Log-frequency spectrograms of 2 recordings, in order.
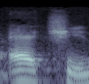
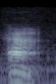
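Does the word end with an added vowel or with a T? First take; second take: added vowel; T. First: An extra 'ee' vowel follows the final T. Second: The word ends cleanly on the T sound. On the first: The speaker calls it wrong. "Nunca at, nunca colocar um sonzinho de I no final" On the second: The speaker calls it right. "sempre at"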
